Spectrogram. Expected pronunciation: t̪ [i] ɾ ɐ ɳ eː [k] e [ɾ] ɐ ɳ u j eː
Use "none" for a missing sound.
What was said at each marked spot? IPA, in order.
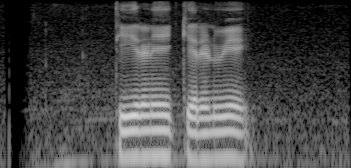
iː, k, ɾ

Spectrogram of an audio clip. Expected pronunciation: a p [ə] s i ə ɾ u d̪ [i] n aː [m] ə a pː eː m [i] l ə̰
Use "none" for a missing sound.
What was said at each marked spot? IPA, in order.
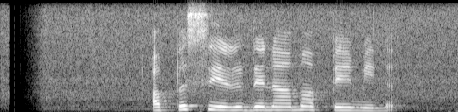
ə, e, m, i

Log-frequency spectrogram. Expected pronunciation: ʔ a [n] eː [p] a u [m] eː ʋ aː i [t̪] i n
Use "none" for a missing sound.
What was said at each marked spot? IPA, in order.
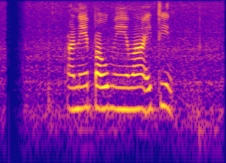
n, p, m, t̪

